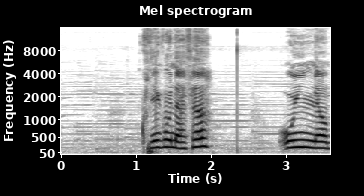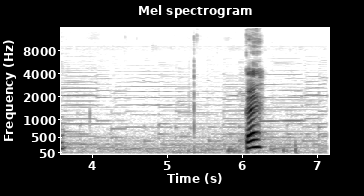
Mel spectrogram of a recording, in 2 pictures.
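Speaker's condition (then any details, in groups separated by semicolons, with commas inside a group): Cerebral palsy; brain lesion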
